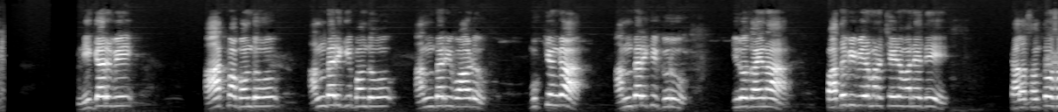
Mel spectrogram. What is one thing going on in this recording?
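A man speaks with animation into a microphone over a loudspeaker.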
